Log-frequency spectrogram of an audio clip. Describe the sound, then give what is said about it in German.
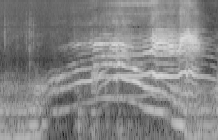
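Cats screech and yowl in long, wavering harmonic wails that rise and fall in pitch, loud and unbroken across the whole clip with no talk. “Da rasten die Katzen auf mich los und schrien und bissen sich an mir fest.”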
